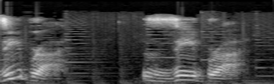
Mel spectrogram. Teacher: vamos a hacer la S, pero ya no solo expulsando aire, sino usando las cuerdas vocales. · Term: sonido de la Z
